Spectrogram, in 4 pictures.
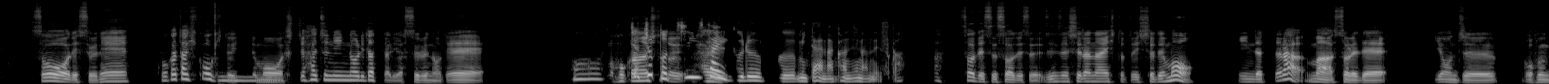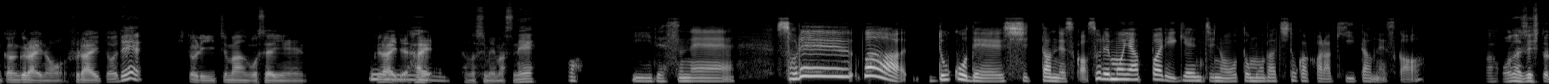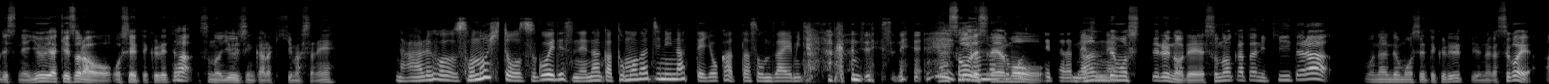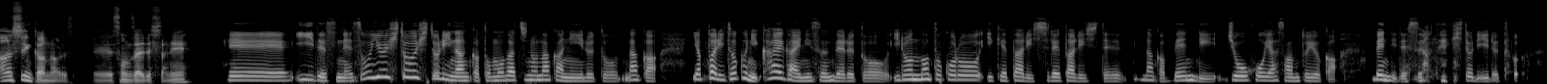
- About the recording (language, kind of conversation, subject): Japanese, podcast, 自然の中で最も感動した体験は何ですか？
- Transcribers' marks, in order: laughing while speaking: "みたいな感じですね"; laughing while speaking: "便利ですよね、 ひとり いると"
